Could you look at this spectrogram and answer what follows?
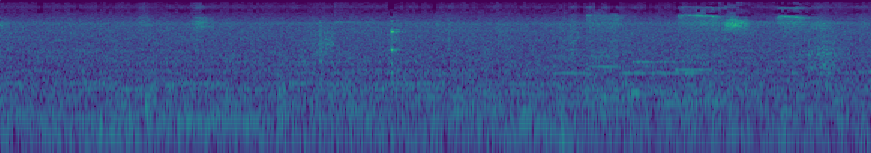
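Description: A Nankai Railway Gran Tenku sightseeing train rumbles steadily from inside a carriage as it nears Kawachinagano Station, with a continuous low roar and faint clinks throughout.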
